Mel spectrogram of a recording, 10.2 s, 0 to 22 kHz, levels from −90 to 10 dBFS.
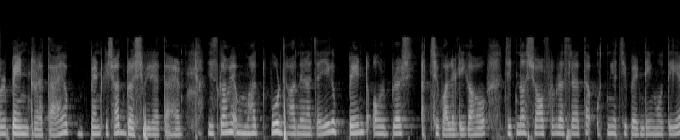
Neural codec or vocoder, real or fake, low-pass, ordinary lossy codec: none; real; 7.2 kHz; none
